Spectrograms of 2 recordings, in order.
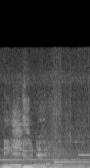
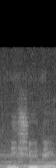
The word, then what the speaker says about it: Nishudeh: Ni Shude. There you go. Ni Shude, Missouri River.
